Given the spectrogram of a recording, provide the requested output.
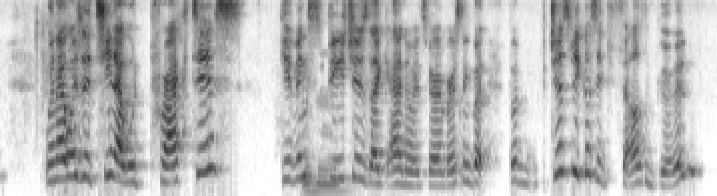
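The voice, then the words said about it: Non-native accented English. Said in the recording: “I still have a big accent”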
